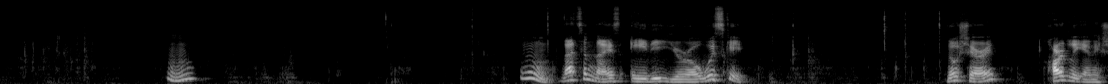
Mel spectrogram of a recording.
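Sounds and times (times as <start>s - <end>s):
man humming hmm: 1.6s - 2.1s.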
